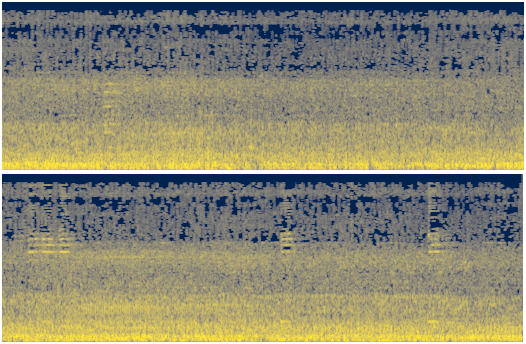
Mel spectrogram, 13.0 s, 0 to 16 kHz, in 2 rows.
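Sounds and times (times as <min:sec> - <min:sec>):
motorbike and scooter engines: 0:00.0 - 0:13.0
wind on microphone: 0:00.1 - 0:06.7.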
